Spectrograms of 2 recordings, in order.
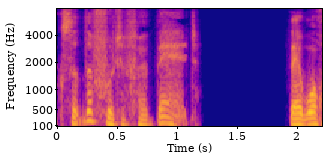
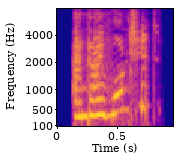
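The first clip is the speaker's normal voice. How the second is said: put-on high curious girl's question; young princess; 14 semitones higher than usual. A narrator's reading. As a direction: lift it up like a wide-eyed girl. Voices the princess.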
